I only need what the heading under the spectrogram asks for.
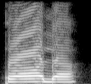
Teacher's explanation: تو ہم قاف کو اور مد الف کو دونوں کو بھاری آواز میں پڑھیں گے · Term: تفخیم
